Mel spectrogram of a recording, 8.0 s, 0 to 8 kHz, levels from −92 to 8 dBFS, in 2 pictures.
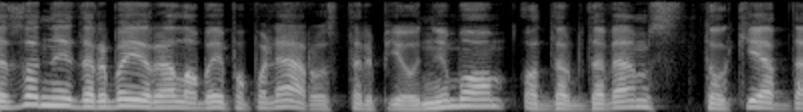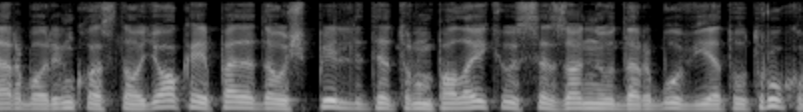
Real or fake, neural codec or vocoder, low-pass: real; none; 7.2 kHz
